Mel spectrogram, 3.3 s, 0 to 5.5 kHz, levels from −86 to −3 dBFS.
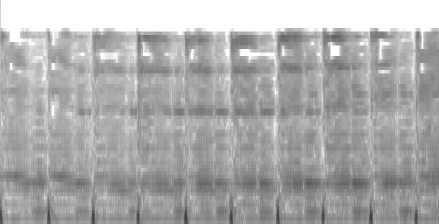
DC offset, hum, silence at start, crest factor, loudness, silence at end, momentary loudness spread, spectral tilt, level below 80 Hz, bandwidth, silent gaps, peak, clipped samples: under 0.1%; none; 0 s; 18 dB; -35 LUFS; 0 s; 6 LU; -8 dB/octave; -46 dBFS; 3.9 kHz; none; -18 dBFS; under 0.1%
